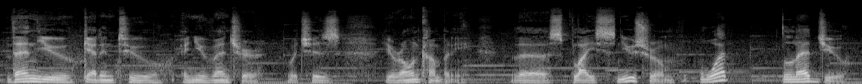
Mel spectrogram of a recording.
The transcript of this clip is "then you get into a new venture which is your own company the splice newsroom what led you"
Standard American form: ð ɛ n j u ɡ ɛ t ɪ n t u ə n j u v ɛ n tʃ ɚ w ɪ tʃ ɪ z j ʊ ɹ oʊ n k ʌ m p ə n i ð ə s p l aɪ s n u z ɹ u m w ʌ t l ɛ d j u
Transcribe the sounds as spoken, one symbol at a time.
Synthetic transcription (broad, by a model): ð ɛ n j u ɡ ɛ t ɪ n t u ə n j u v ɛ n tʃ ɚ w ɪ tʃ ɪ z j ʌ ɹ oʊ n k ʌ m p ə n i ð ə s p l aɪ s n u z ɹ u m w ʌ t l ɛ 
